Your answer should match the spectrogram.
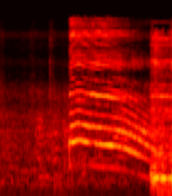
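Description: A woman's amplified voice calls out one long, drawn-out word, high and falling in pitch, for about a second. Music starts suddenly right at the end.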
